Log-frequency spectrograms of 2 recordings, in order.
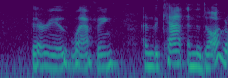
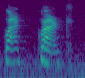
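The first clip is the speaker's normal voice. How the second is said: loud quacking duck voice; duck quacks; 4 semitones higher, 7 dB louder than usual. Acted. Children's song, loud quacking duck.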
